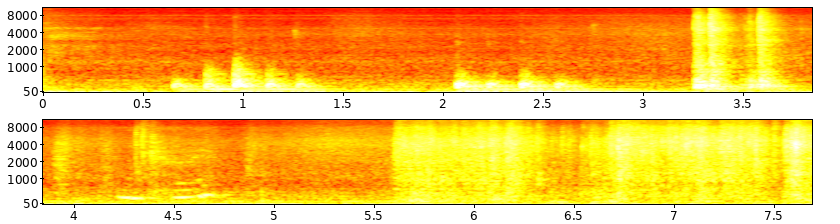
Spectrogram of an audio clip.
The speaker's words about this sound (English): Shall I knock on the door? Yeah, knock on the door.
